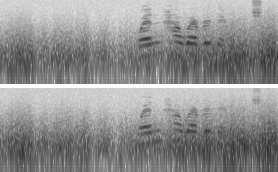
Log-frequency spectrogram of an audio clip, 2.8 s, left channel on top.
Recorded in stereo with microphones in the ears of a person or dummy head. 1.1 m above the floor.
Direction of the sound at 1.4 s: 40° left (ahead or behind).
